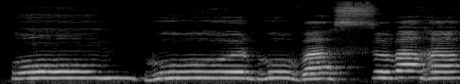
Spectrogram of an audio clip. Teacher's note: इतना middle note में है, फिर वह नीचे है, स्वः ऊपर है। ठीक है, ओम भूर्भुवः स्वः, व में मैं नीचे गई, स्वः में ऊपर गई।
